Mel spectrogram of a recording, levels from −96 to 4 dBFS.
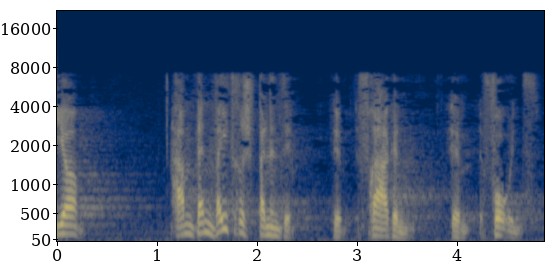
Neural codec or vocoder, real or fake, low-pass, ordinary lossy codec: none; real; 7.2 kHz; none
